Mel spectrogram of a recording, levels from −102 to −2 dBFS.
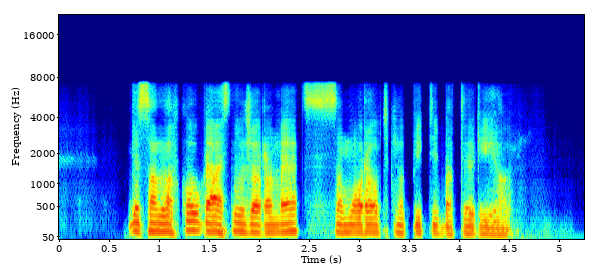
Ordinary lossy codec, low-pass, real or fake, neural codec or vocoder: none; 7.2 kHz; fake; codec, 16 kHz, 1 kbps, FreqCodec, smaller model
